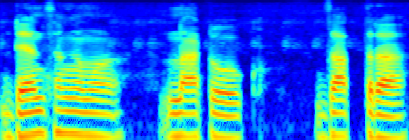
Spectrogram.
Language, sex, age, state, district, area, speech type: Bengali, male, 18-30, West Bengal, Birbhum, urban, spontaneous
